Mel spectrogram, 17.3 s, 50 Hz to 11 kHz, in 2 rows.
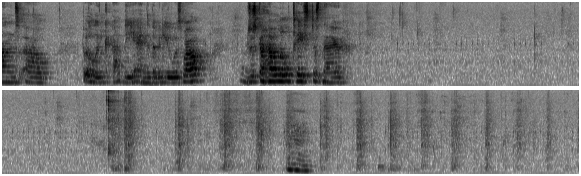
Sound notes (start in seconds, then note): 10.2 big cronch; 13.9 smaller cronches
